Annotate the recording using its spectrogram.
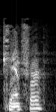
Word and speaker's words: Camphire: Yeah, because if our listeners were to actually look at this word in writing, it would look like an old English version of campfire, C-A-M-P-H-I-R-E. But it's obviously, as our guest has already demonstrated, it's not pronounced that way.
